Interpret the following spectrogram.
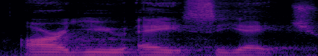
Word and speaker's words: ruach: do the holy spirit in Hebrew is Rock r u a c h Rach I wish I could say it like a Hebrew a Jew ruach it means breath it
